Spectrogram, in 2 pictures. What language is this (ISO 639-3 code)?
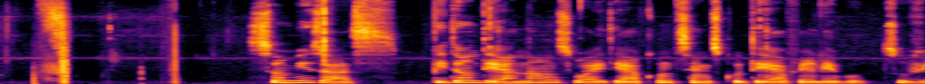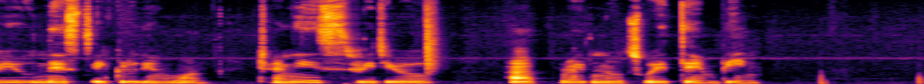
pcm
